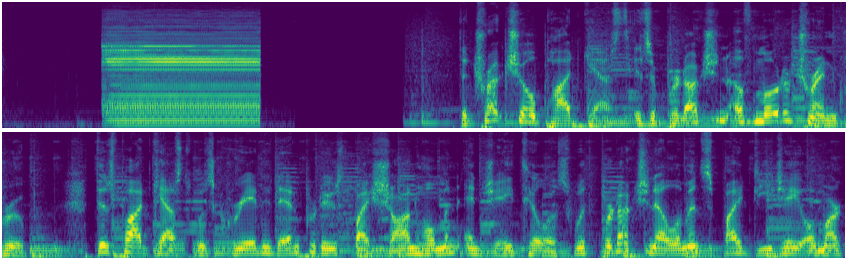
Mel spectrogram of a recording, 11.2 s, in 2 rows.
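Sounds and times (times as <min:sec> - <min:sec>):
harsh buzzer: 0:00.6 - 0:01.8
speech: 0:03.0 - 0:11.2.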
